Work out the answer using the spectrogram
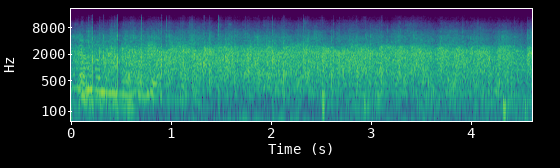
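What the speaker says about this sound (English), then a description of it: "let's give them a round of applause." A steady, dense round of applause fills the room at the opening ceremony of a literary festival, with many hands clapping loudly and evenly throughout and no one talking over it.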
